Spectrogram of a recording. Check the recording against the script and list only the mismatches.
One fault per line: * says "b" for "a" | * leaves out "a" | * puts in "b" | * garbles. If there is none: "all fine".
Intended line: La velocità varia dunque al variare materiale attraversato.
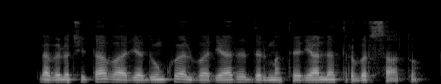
* puts in "del"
